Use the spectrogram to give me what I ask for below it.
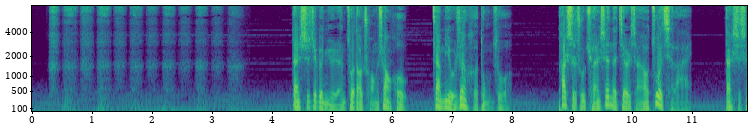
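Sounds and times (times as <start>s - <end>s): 
man breathing rapidly in fright during sleep paralysis: 0.3s - 3.8s
speech: 4.4s - 8.0s, 8.8s - 11.0s, 11.6s - 11.9s.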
